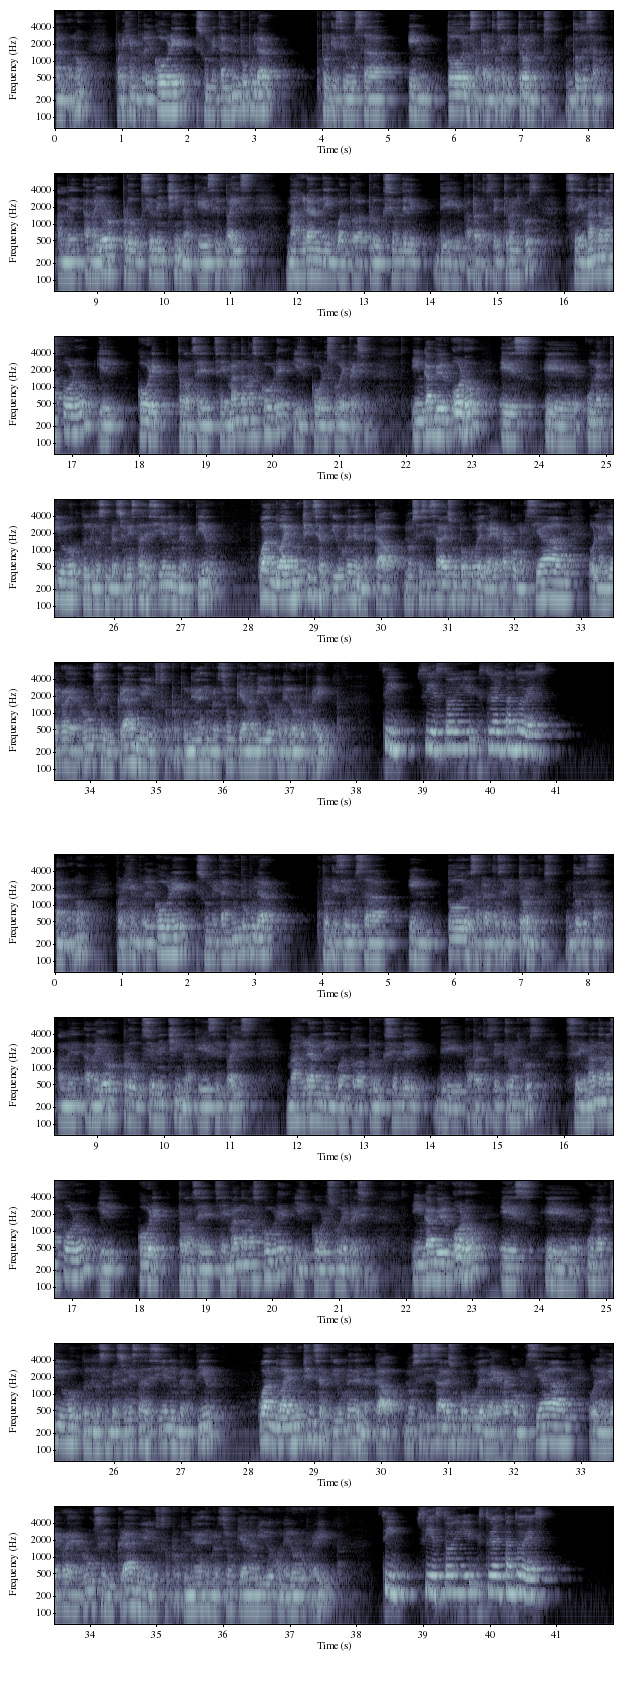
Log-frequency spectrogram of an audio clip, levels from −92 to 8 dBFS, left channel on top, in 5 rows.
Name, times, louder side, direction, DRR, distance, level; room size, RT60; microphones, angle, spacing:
voice 1, 0.0-3.3 4.0-5.0 5.3-17.7 18.0-21.7 22.1-27.6 28.1-37.7, left 1 dB, 60° left, 0 dB, 0.6 m, -30 dB
voice 2, 38.9-40.8, right 1 dB, 35° right, 1 dB, 0.4 m, -27 dB
2.1 x 2.1 x 3.2 m, 0.78 s
head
